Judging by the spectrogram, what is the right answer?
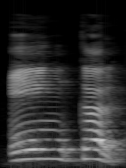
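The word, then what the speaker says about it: anchor: है साइलेंट है इसी तरह देखिए एंकर सीच सीधी सी बात है यहां सीच किसकी ध्वनि दे रहा है का की क्यों दे रहा है क्योंकि एच बोलना ही नहीं है और एंकर आप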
